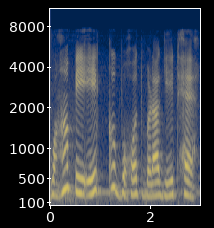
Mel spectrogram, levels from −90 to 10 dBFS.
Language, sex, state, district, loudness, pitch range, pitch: Hindi, female, Jharkhand, Deoghar, -14 LUFS, 225-275 Hz, 245 Hz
